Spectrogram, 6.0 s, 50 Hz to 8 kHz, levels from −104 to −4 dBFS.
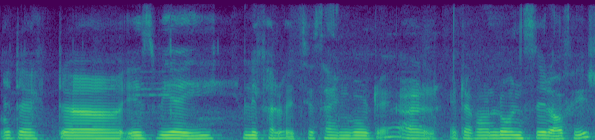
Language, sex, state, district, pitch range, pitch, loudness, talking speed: Bengali, female, West Bengal, Paschim Medinipur, 170-175 Hz, 170 Hz, -30 LUFS, 130 wpm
